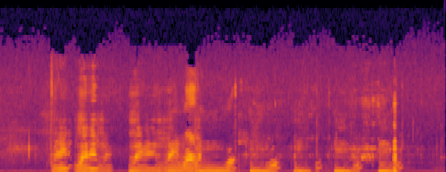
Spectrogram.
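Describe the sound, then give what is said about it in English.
Guinea pigs squeak in a loud run of about seven sharp, rising squeals, some stretched and wavering, others short and clipped, with no talking and a faint steady hum underneath. “I didn't give them any today. Guinea pigs.”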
